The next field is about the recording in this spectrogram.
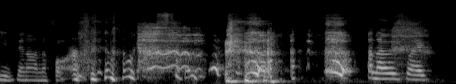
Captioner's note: laughing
